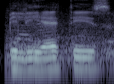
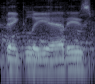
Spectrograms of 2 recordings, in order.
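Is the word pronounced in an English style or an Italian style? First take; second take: Italian; English style. First: The word is pronounced the Italian way. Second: The word is pronounced as English spelling suggests. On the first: "I think is what they call them in Italian" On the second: "because that's how it's actually spelled"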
